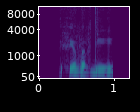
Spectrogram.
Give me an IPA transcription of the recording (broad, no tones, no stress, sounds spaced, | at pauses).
fʲ ə v ə v d i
